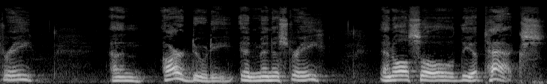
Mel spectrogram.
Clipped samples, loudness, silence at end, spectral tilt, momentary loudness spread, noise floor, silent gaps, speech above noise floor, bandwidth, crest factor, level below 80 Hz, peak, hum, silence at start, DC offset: under 0.1%; -21 LUFS; 0.05 s; -6 dB/octave; 7 LU; -52 dBFS; none; 32 dB; 16 kHz; 14 dB; -58 dBFS; -6 dBFS; none; 0 s; under 0.1%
